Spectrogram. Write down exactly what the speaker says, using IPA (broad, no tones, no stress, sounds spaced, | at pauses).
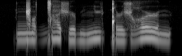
ŋ͡ǁ ɔ ɡ͡ǀ a ʃ ə˞ b n y ǃ ə˞ ʒ ʁʷ ə˞ n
